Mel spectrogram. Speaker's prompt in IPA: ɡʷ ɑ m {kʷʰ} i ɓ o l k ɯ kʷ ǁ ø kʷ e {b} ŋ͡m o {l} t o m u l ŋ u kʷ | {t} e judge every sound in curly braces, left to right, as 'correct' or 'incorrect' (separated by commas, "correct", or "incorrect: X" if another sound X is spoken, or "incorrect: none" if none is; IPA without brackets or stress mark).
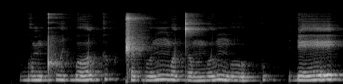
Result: correct, incorrect: m, correct, incorrect: ɗ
